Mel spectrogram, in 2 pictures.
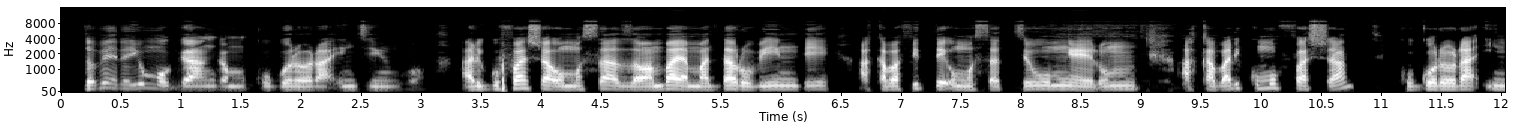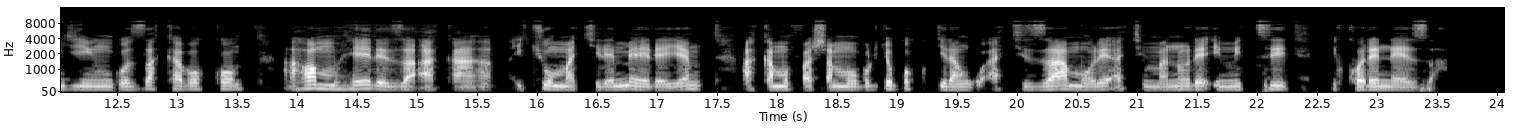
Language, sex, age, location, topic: Kinyarwanda, male, 36-49, Kigali, health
